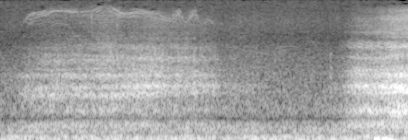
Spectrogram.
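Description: A man's faint intake of breath, picked up by a microphone.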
